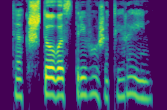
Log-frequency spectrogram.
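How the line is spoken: Asked softly. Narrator (Russian): мягко спросил Динталь

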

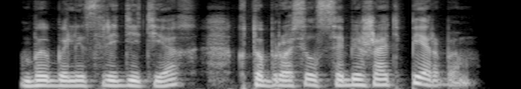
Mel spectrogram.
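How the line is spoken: Cold, commanding. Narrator (Russian): холодно произнес генерал

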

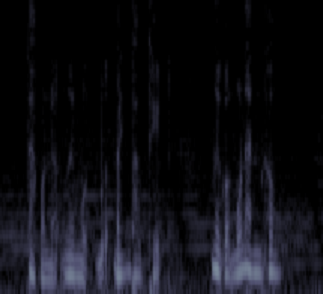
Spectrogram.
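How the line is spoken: Soft murmur. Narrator (Vietnamese): Tạ Vũ Tình môi đỏ khẽ mở lẩm bẩm

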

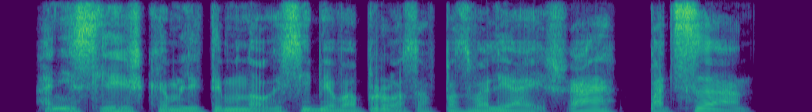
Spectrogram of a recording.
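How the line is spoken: Barking shout. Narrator (Russian): рявкнул Громила

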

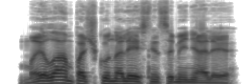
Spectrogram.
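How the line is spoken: Instant bark. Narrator (Russian): сходу рявкнул Игорь

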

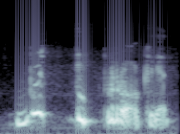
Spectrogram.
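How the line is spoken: Shriek. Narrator (Russian): взвизгнула

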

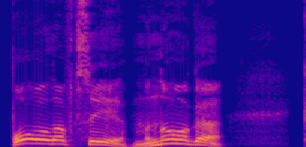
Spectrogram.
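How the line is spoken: Shouting from a wall. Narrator (Russian): со стены закричал дружинник

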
